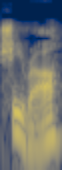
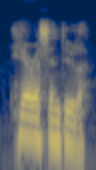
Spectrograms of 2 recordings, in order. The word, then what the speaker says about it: Hera Syndulla: It's not She-Ra because there isn't a dash. It's Hera Syndulla. That's how you pronounce it.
